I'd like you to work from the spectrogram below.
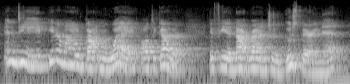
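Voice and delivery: plain reading voice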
